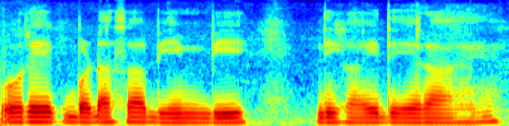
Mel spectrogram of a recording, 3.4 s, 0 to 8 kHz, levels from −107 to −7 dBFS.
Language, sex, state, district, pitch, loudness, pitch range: Hindi, male, Uttar Pradesh, Saharanpur, 110 Hz, -17 LUFS, 105-110 Hz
